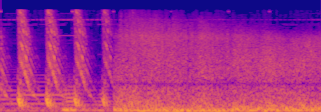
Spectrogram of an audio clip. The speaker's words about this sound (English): Oh, great. He's firing at the crate.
